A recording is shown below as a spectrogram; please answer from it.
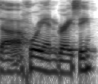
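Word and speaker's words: Rorion Gracie: Yeah, and they all have names that start with R, which is pronounced like an H in Portuguese. Yep. So this is Horian Gracie.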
